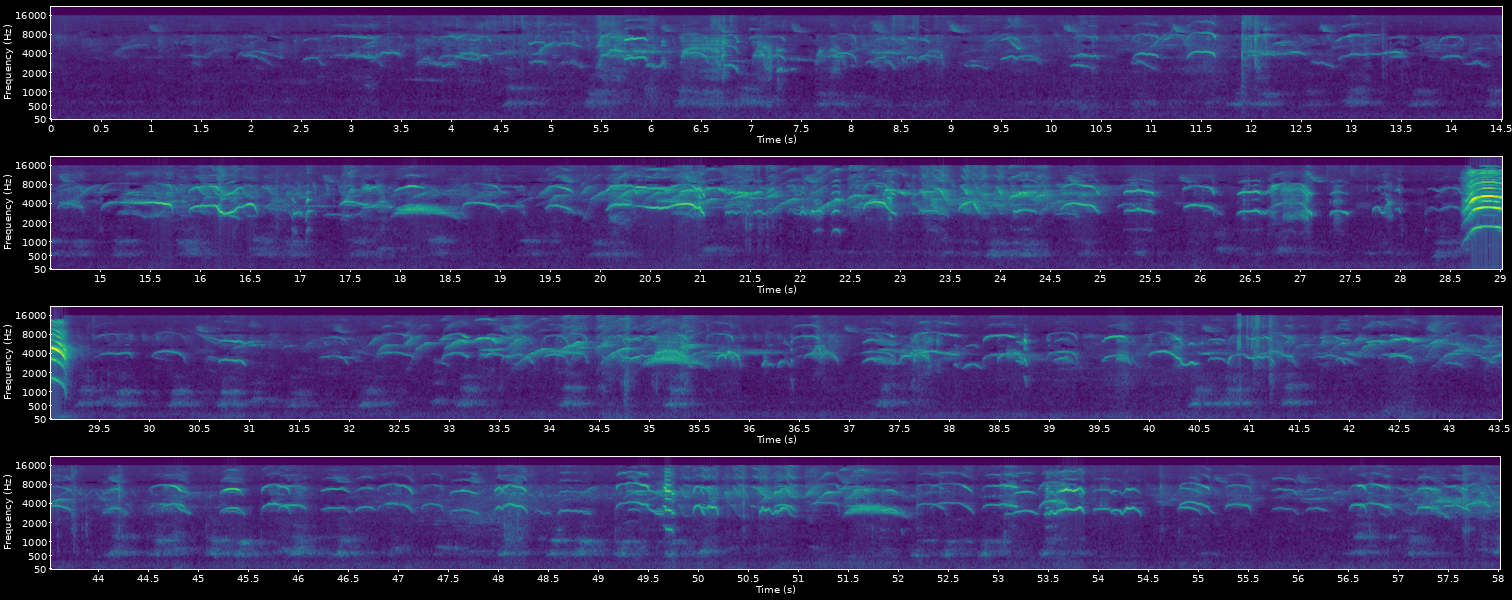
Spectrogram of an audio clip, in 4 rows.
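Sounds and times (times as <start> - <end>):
birds chirping: 0.0 - 58.0
loud harsh bird call: 10.9 - 31.0.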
